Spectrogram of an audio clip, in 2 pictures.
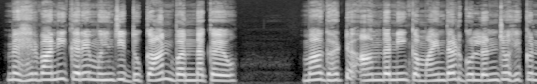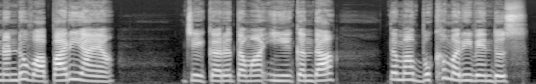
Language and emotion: Sindhi, fearful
